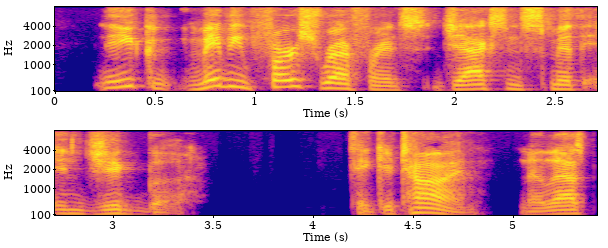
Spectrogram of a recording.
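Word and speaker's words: Jaxon Smith-Njigba: You can maybe first reference Jackson Smith and Jigba. Take your time. That last part my white people out there. Take your time. Jackson Smith and Jigba. That's it.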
